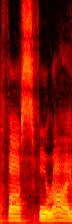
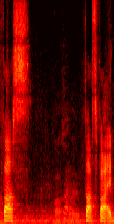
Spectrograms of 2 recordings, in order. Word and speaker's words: phosphide: So what about phosphoride is what a lot of students try to write. Phosphorus is kind of funky because it's got so many syllables and letters in there. So we just call it phosphide.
